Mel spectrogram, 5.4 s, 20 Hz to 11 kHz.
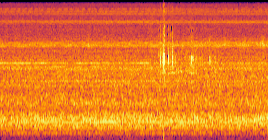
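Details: Electro-Craft permanent-magnet servo motor on 24 volts, measured around 3,400–3,500 rpm with tachometer. Smooth, steady high whine at constant speed, only one brief tick; running evenly: normal servo motor running.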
